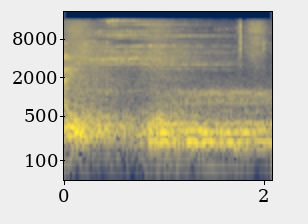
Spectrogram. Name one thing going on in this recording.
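A magical shimmering sound effect rings out.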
